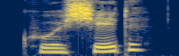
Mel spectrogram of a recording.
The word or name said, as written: courgette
